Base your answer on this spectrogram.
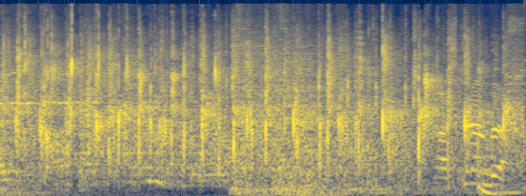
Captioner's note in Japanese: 拍手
